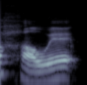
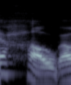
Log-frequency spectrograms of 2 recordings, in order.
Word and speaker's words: 好: 그런데 이 단어가 하오, 하오 사성어로 발음될 땐 동사가 돼서 좋아하다라는 뜻이 됐습니다. 반면에 형용사 앞에 하오가 오면 이때는 형용사를 수식해주는 부사가 되는 거죠.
